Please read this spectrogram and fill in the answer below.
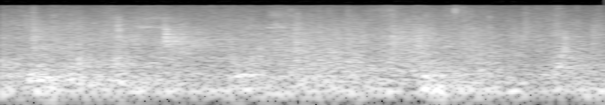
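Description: Low, irregular shuffling and a few light knocks from people moving about in the church before the organ begins. No music is playing.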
